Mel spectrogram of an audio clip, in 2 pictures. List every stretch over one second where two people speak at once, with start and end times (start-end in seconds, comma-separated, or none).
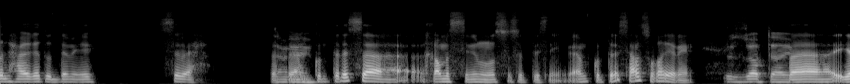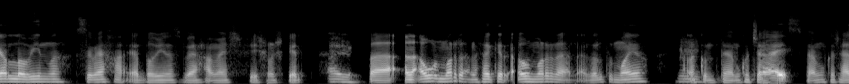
none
